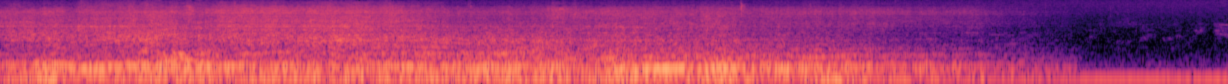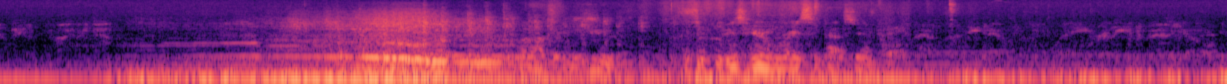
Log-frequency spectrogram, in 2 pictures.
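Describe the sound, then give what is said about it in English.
Sports car racing at a racetrack: engines roar and whine, their pitch climbing and dropping as cars speed past, with a loud, sustained stretch before a brief lull and another pass. “There's sports car racing going on there, and the sounds are just tremendous.”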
